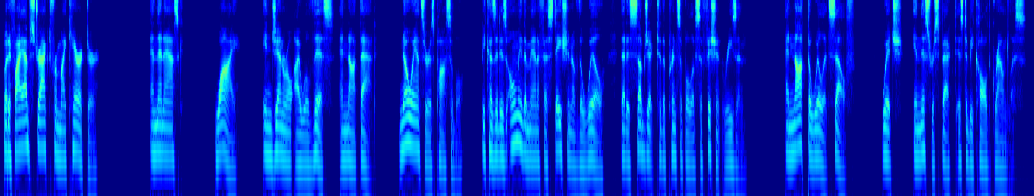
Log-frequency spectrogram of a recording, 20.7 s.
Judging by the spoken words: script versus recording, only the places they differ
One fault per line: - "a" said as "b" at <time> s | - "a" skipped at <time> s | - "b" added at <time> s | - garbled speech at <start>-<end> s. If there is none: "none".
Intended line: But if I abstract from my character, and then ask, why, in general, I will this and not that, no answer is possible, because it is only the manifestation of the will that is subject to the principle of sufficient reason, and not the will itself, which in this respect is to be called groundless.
none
